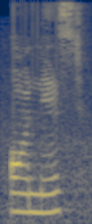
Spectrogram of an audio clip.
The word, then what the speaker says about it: honest: That is why the words like honor, honest, are, they start with not H because H is silent there. They start with the sound O, and we use before them an instead of using a.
